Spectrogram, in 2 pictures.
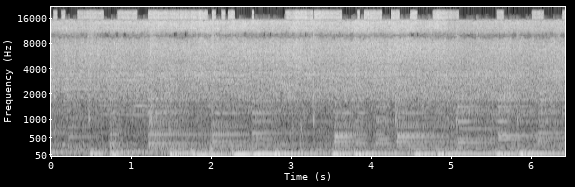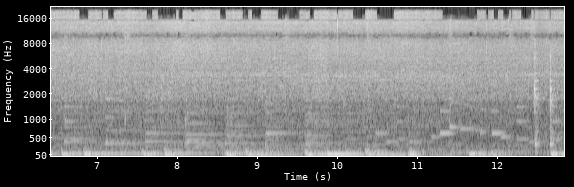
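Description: Humba pork sizzling in a pan as it is stirred with liquid seasoning, pepper and oyster sauce, a loud steady frying hiss with background music playing throughout.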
